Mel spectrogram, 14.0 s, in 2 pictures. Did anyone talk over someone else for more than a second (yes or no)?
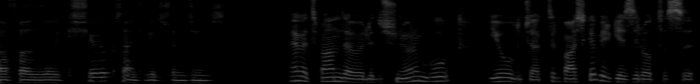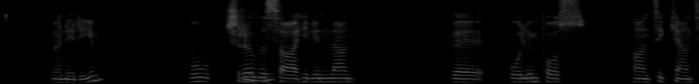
no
